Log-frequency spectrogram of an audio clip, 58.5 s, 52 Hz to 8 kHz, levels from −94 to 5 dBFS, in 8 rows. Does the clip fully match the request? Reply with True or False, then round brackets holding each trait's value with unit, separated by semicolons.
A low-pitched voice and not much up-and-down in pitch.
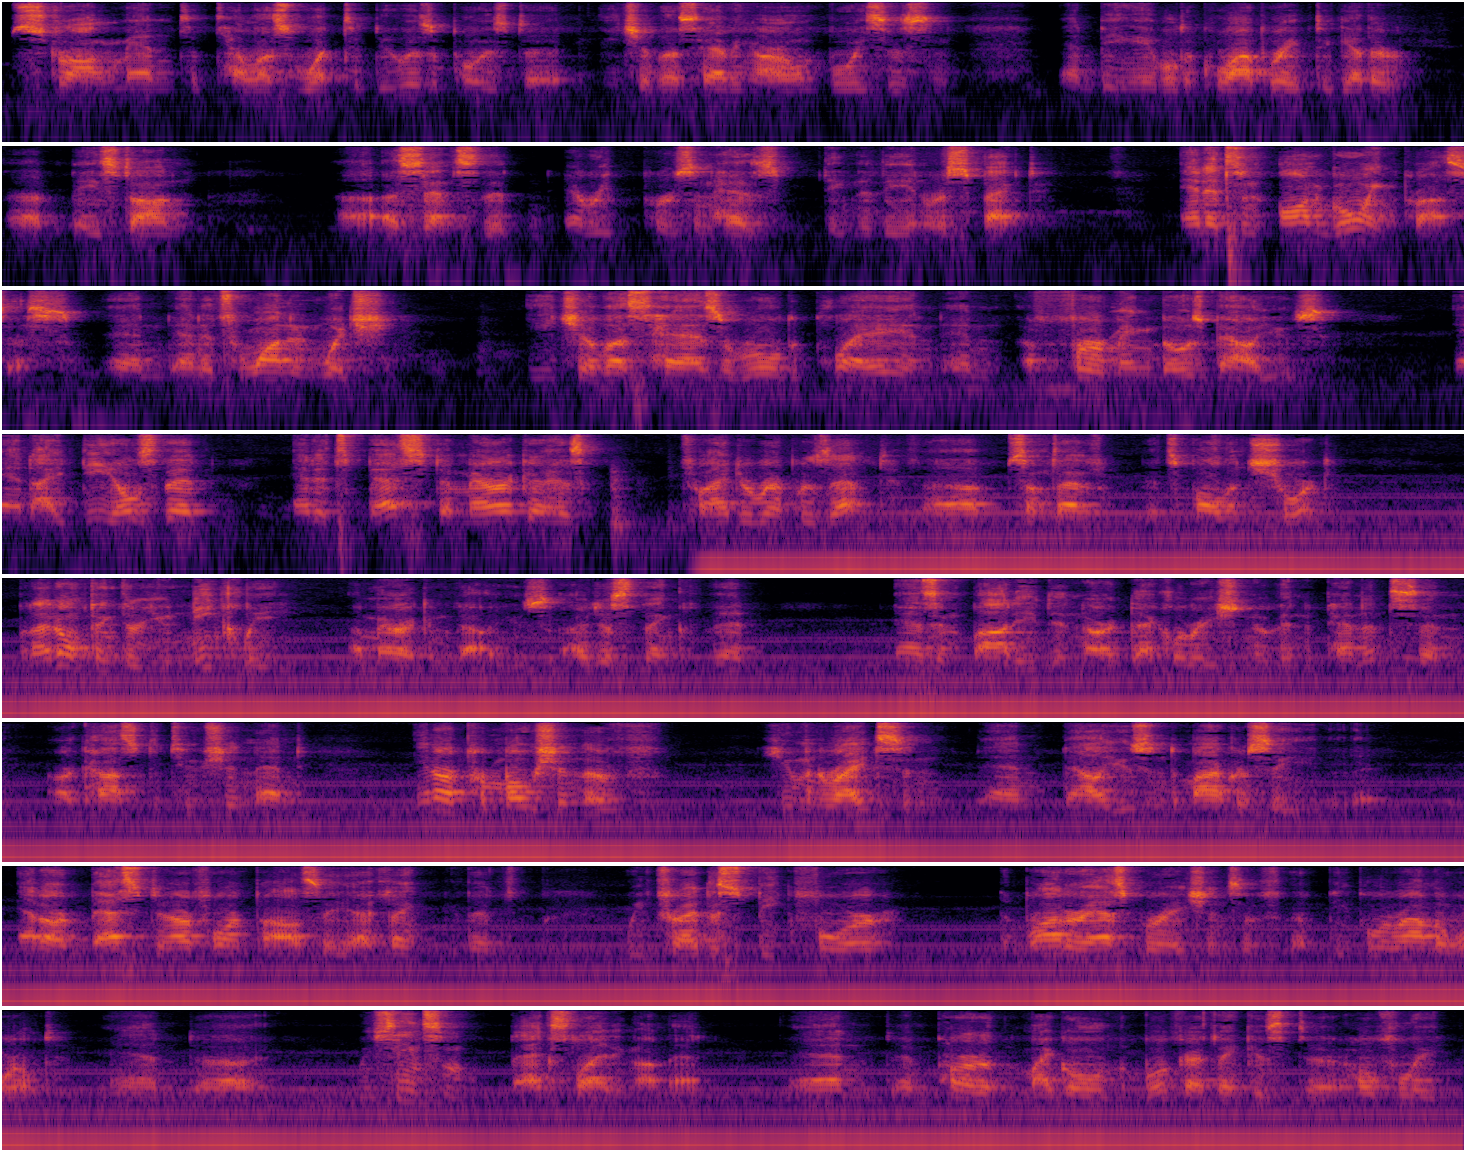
True (65 Hz; 0.9 semitones)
